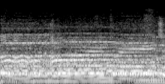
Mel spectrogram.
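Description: Christmas choral music: a choir holding sustained chords, with a wavering high melody line coming in at the start.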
